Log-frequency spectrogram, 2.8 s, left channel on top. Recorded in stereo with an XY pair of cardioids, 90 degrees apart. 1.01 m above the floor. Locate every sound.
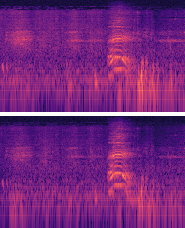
1.6 s a shout: straight ahead, 5 m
